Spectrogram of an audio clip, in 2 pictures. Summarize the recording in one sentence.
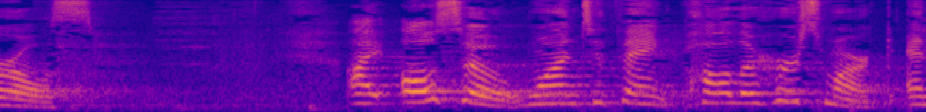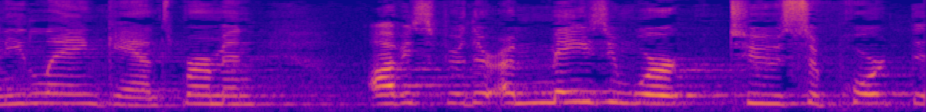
A girl speaking followed by a monologue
